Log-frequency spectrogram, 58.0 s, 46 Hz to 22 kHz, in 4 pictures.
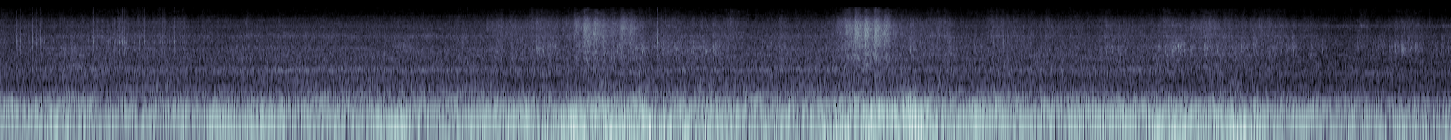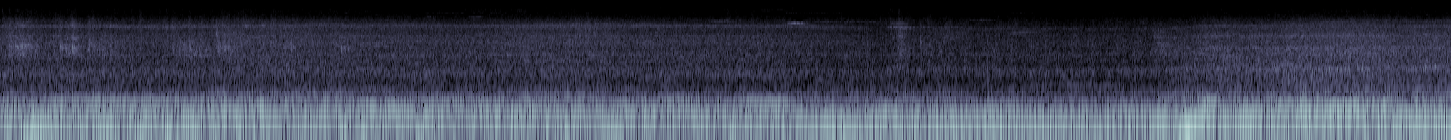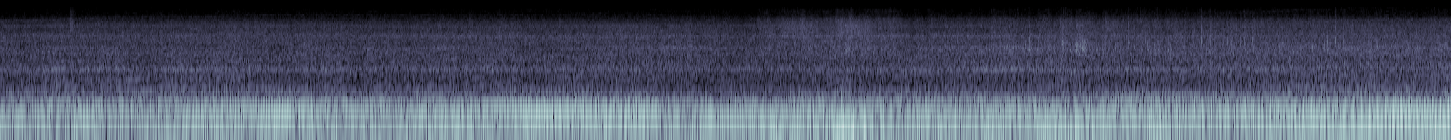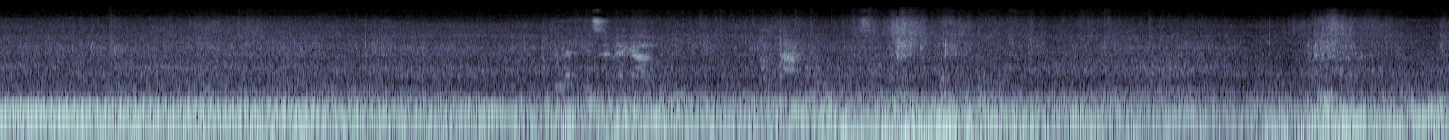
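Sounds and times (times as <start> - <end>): bus engine hum: 0.0 - 58.0
road noise: 0.0 - 58.0
bus bump: 4.8 - 18.3, 48.7 - 58.0.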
